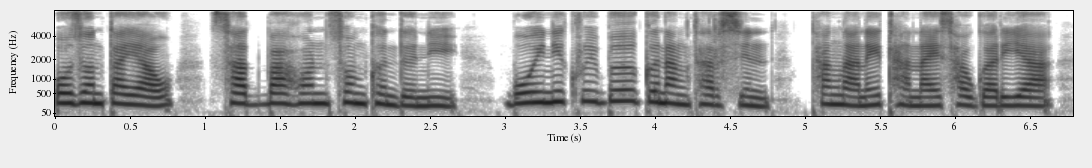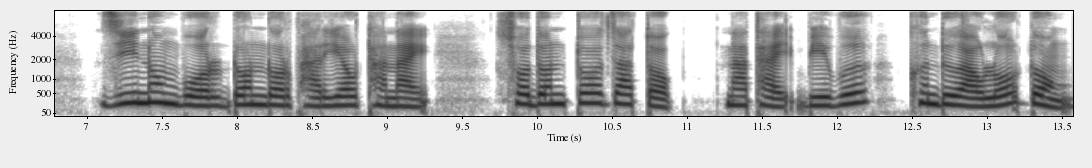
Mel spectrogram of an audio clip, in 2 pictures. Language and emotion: Bodo, neutral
